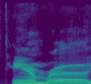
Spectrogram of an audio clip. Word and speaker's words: Tamara: you know i'm saying people don't be saying my name right and i need them to hear it the right way is tamra you feel me and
